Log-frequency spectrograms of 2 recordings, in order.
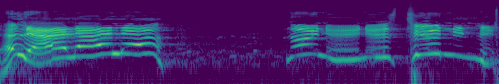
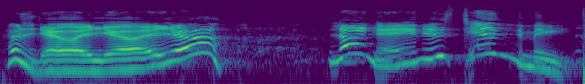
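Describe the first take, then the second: First: High, slow mumbled ventriloquist voice, lips still; high strained puppet voice. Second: Slow ventriloquist puppet voice; a hint of British puppet. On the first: Pretend. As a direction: squeeze the words out without lips. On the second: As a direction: try a puppet voice without moving lips. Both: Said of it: "British puppet named Timmy".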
